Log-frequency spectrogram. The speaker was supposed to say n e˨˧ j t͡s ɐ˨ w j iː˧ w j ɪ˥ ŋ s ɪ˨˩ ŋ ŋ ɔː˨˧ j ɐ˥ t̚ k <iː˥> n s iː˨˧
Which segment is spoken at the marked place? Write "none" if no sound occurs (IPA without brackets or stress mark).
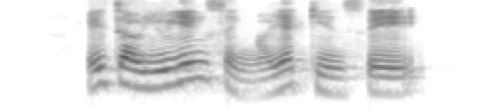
iː˨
